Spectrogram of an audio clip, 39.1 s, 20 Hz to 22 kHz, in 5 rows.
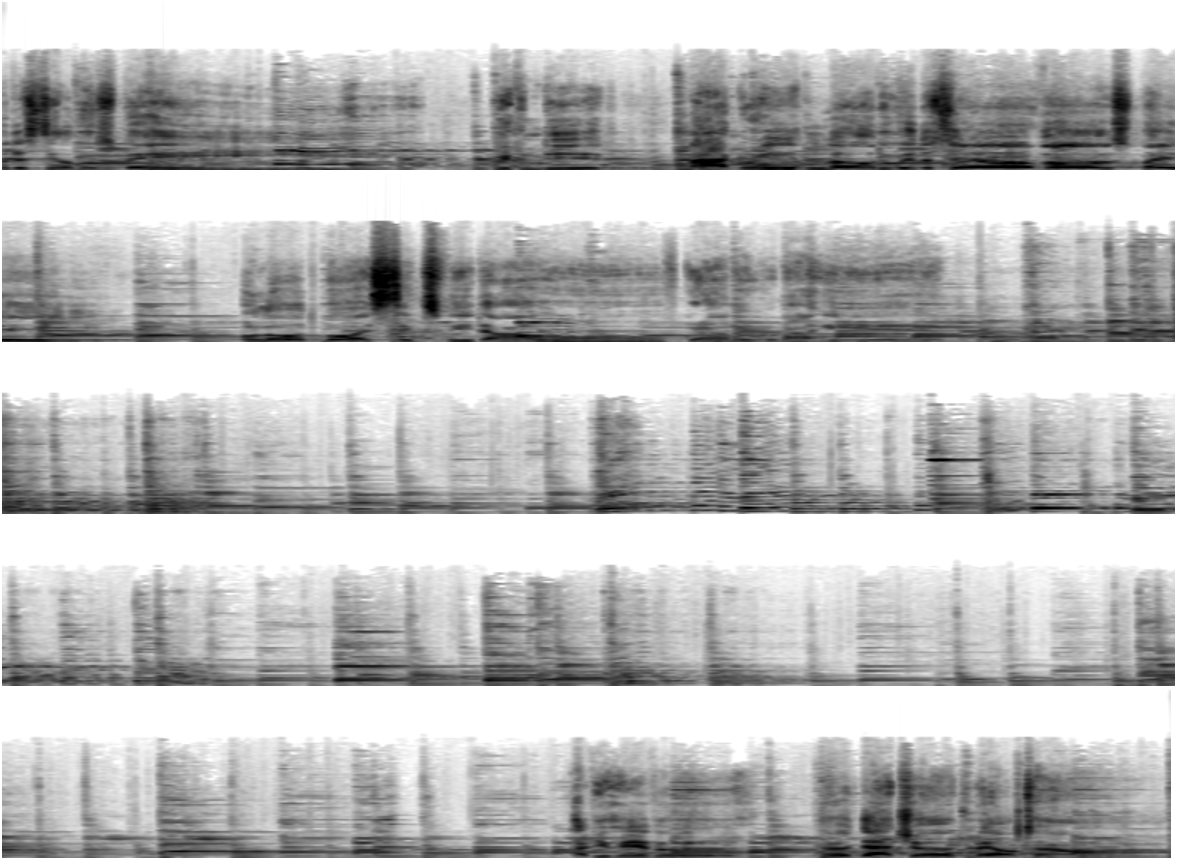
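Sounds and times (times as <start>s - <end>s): blues guitar solo with bent notes: 0.0s - 39.0s.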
